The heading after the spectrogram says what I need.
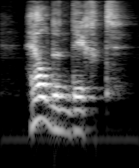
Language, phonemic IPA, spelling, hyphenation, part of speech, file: Dutch, /ˈɦɛl.də(n)ˌdɪxt/, heldendicht, hel‧den‧dicht, noun, Nl-heldendicht.ogg
- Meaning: 1. an epic, narrative poem (or by extension prose), notably on a hero 2. an epic episode or scene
